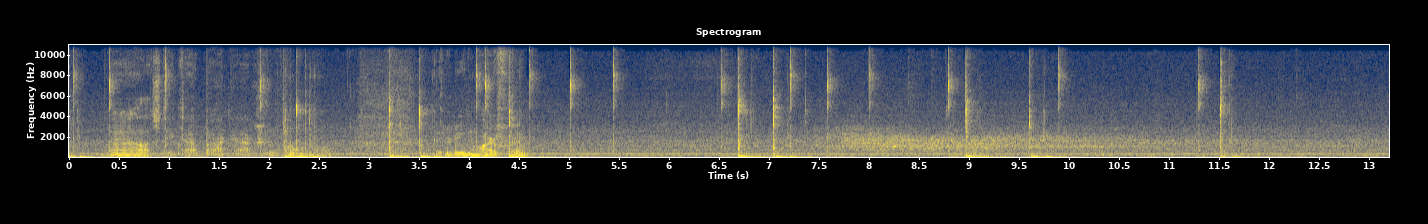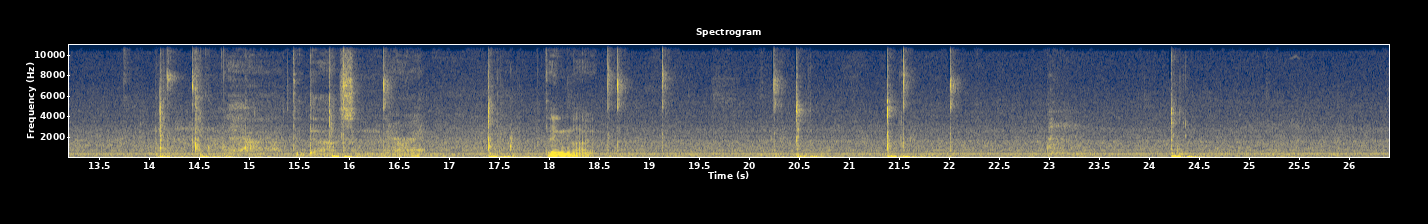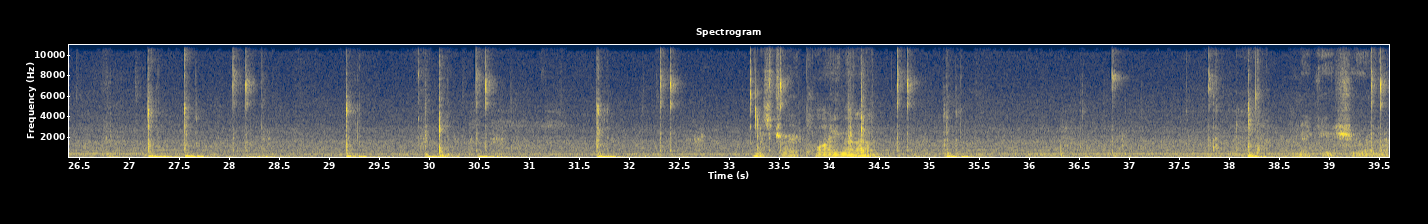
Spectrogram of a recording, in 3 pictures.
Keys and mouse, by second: 0.3 click, 2.2 ctrl+z, 3.1 a, 3.5 z, 4.4 b, 5.4-6.5 drag, 6.7 a, 7.0 b, 7.2 click, 8.0 click, 9.0 a, 9.6 b, 11.4 a, 14.2 middle click, 15.8 b, 17.4 a, 18.5-20.5 drag, 20.5 a, 21.4 b, 24.1 s, 29.1 a, 30.1 Tab, 31.6 z, 34.3 Tab, 35.1 a, 36.8 middle click, 38.2 w.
